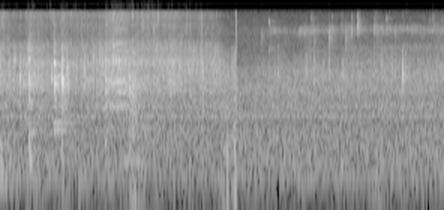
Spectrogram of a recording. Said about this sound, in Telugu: క్యారెట్ ముక్కలను యాడ్ చేసుకోవాలి కలిసేలా ఒకసారి గట్టితో తిప్పాలి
